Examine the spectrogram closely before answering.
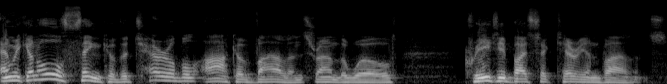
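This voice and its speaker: This man speaks with an English accent. His pitch swings very widely. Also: medium pitch for a man, moderate pace, very clean recording, silent background. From born in China, grew up in post-war western Europe. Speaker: social scientist and author. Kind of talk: public lecture.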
